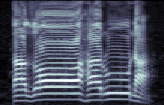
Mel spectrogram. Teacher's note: ওকে, তাযহারুনা, এই যে জয়ে একালিফ টান দিবেন আর রুয়ে একালিফ টান দিবেন।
